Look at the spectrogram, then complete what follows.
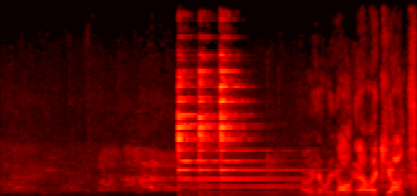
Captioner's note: bell ringing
